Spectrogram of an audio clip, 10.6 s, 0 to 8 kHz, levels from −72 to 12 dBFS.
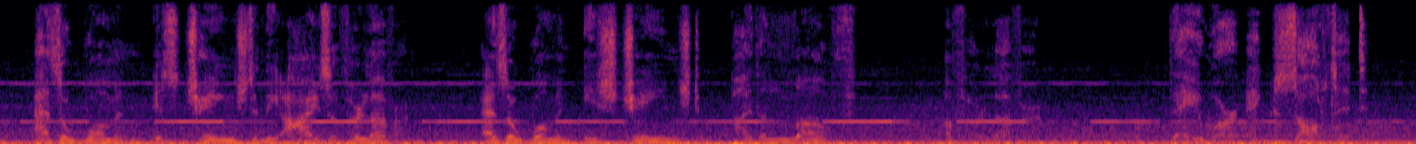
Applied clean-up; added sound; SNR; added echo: none; Truck; -4 dB; none.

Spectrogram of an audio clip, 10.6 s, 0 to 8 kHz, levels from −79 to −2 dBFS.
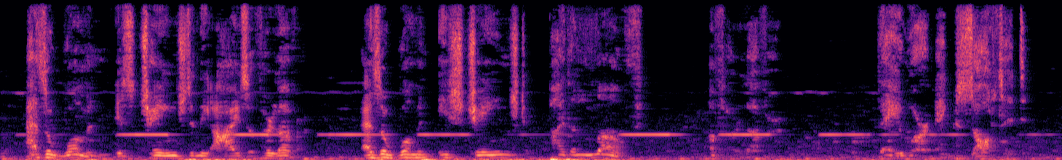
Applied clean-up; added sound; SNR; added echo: classical method log-MMSE.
